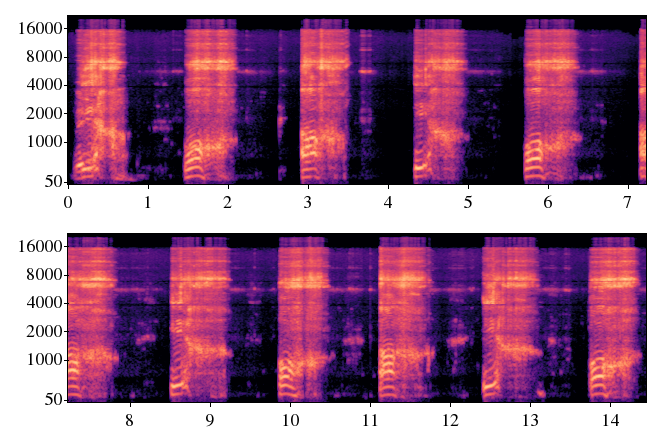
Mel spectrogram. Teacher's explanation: خا ہے تو اوپری حلق سے پڑھا جاتا، یہ مستعلیہ رہنے کی وجہ سے پور موٹا پڑھا جائے گا اور کھردرا پڑھا جائے گا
